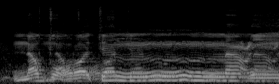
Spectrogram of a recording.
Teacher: ضاد حروف مستعلیہ میں سے، لہذا ضاد کو پر کر کے پڑھیں گے، اور را کے اوپر زبر ہے، لہذا را کو بھی پر کر کے پڑھیں گے. اور نون حرف مشدد ہے، لہذا نون کے اندر غنہ کریں گے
